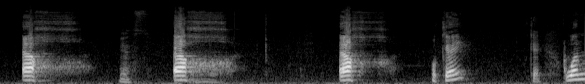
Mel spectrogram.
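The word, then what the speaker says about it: خ: Then you come to the kha, which is heavy, you say akh.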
